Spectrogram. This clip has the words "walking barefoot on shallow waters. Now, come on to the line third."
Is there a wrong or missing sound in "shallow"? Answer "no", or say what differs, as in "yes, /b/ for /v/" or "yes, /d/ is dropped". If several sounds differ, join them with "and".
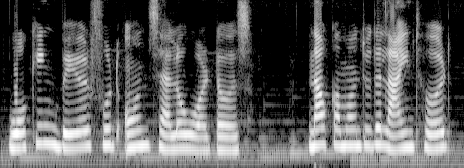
yes, /s/ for /ʃ/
